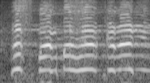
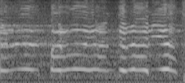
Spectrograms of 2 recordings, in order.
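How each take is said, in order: First: Very high, loud metallic call. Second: Very high and much softer echo; faint echo. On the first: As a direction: call it out across the mountains. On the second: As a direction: answer faintly like a distant echo. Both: Shown as a demonstration. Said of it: "El eco de una montaña".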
